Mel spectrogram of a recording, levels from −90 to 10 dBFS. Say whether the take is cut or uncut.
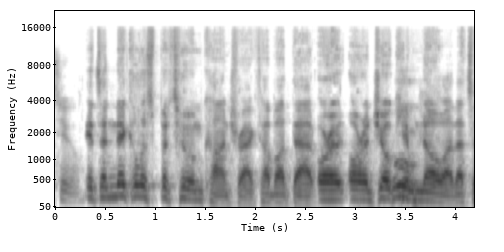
uncut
